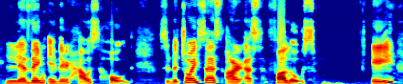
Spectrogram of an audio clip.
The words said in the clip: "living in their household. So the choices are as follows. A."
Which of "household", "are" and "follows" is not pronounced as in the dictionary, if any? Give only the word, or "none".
follows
